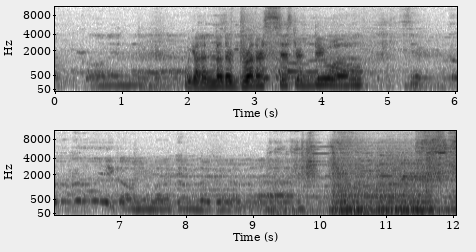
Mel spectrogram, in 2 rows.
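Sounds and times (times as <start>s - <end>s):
background music: 1.9s - 12.0s.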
